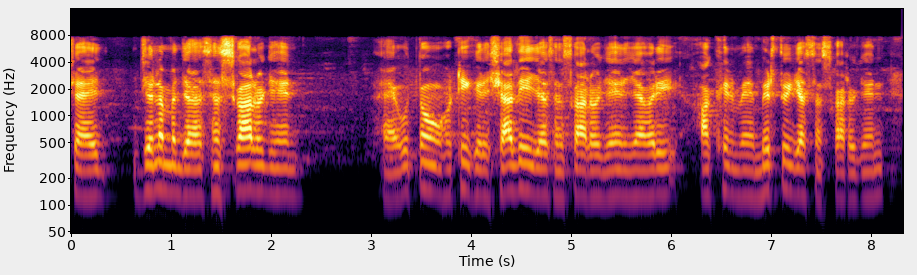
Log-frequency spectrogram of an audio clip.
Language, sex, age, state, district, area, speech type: Sindhi, male, 60+, Delhi, South Delhi, urban, spontaneous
